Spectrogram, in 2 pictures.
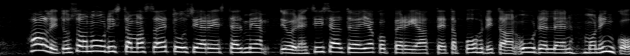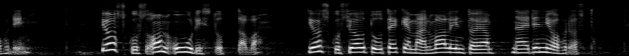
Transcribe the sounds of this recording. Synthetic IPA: hɑlːit̪uso̞nuːdist̪ɑmɑsːɑe̞t̪uːsjærje̞st̪e̞lmiæjo̞jde̞nsisælt̪ø̞jɑjɑko̞pe̞ɾiɑːt̪ːe̞jt̪ɑpo̞hdit̪ɑːnʔuːde̞lːe̞ːnmo̞niŋko̞hdḭn | jo̞skuso̞nʔuːdist̪ut̪ːɑ̰ʋɑ̰ | jo̞skusjo̞wt̪uːt̪e̞ke̞mæːnʋɑlint̪o̞jɑnæjde̞njo̞ɦdo̰st̪ɑ̥

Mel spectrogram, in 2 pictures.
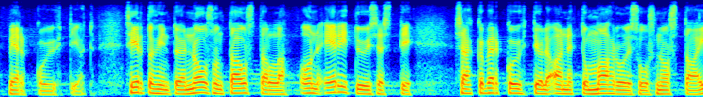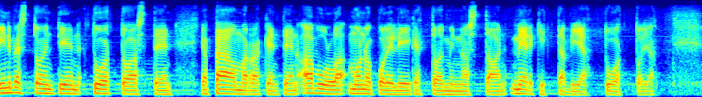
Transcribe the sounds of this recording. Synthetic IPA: ʋe̞rkːo̞yht̪iøt̪sirt̪ohint̪ojenno̞wsunt̪ɑust̪ɑlːɑo̞ne̞ɾit̪yise̞st̪i | sæhkøʋe̞rkːo̞yçt̪iølːeʔɑnːet̪ːummɑhdo̞lːisuːsno̞st̪ɑːinʋe̞st̪o̞jnt̪ie̞nt̪uot̪ːo̞ɑst̪e̞ːnjɑpæːo̞mːɑrɑke̞nt̪e̞ːnʔɑʋulːɑmo̞no̞po̞liliːket̪ːo̞jminːɑst̪ɑːnme̞rkit̪ːæʋiæt̪uo̞t̪ːo̞jɑ

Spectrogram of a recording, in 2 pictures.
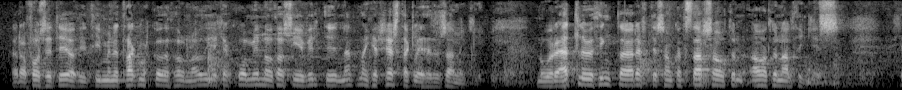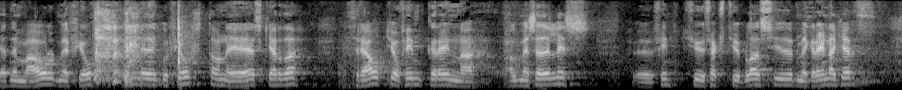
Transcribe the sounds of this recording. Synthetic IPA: ɛɾawfɔsɛt̪ɪaθit̪ʰiːmɪnɪt̪ʰaːkmar̥kʏðaθawnaːwðɪjɛhcakʰɔːmɪnːawθasɛmjɛvɪlt̪ɪnɛmtnaɛçɛɾ̥sjɛst̪aklɛɣiθɛsʏsamiɲcɪ | nuɛɾʏɛt̪lʏvʏθiŋk̚t̪aːɣaɾɛft̪ɪɾ̥amkʰam̥t̪st̪ar̥sawt̪awvat̪lʏnalθiɲcɪs | çɛt̪nɪmaːwlmɛðfjowr̥t̪ɪnːɪðiŋkʏfjowr̥t̪awnɛɛscɛɾða | θɾjaːwt̪ʰjawfɪmkɾeːjnaalmɛnsɛðlɪs | fɪm̥t̪ʰjʏsɛkst̪ʰjʏʏplaːðsiːðʏɾmɛðkɾejnacɛɾθ

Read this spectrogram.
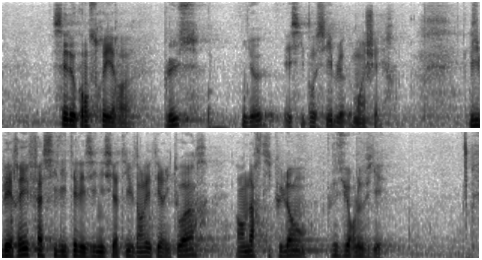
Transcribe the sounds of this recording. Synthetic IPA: sɛd̪əkɔ̃st̪χɥiʁ | plys | mjøesipɔsiblmwɛ̃ʃɛ̰ːʁ | libeʁefasilit̪elezinisjat̪ivd̪ɑ̃let̪eʁit̪waʁɑ̃naʁt̪ʰikʲylɑ̃plyzjœʁləvje

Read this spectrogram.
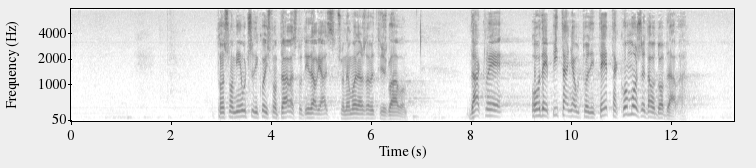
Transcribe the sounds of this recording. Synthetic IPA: t̪o̞ːsmo̞miːut͡ʃiliko̞jismopɾaːʋast̪ud̪iːɾaliast̪i̥t͡ɕunamoːɾaʃd̪aʋr̩t̪iʃɡlˠaːʋo̰ːm | d̪akle | o̞ːʋd̪ejepiːt̪aɲeaut̪o̞ɾit̪eːt̪ako̞mo̞ʒe̞d̪ao̞d̪o̞bɾa̰ːʋa̰

